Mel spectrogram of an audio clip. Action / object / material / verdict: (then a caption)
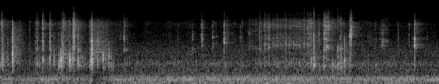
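scrape / bar of soap / soap / none. A solid yellow bar of soap, held in hands wearing pink finger cots, is scraped and cut with a metal blade, and flakes fall onto a plastic tray. Dry, crunchy scraping and crackling come in quick bright bursts over a low steady hum, with short sharp snaps that die away at once.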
